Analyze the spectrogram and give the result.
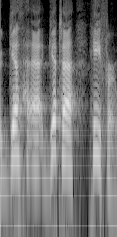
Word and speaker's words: Gath-hepher: And he gets in verse 30, he says, and from thence passeth on along on the east to Gitta-Hepher, which is another pronunciation of Gath-Hepher.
